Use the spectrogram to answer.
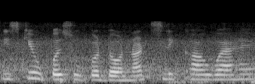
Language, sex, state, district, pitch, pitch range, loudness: Hindi, female, Punjab, Pathankot, 230 Hz, 215-245 Hz, -16 LUFS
